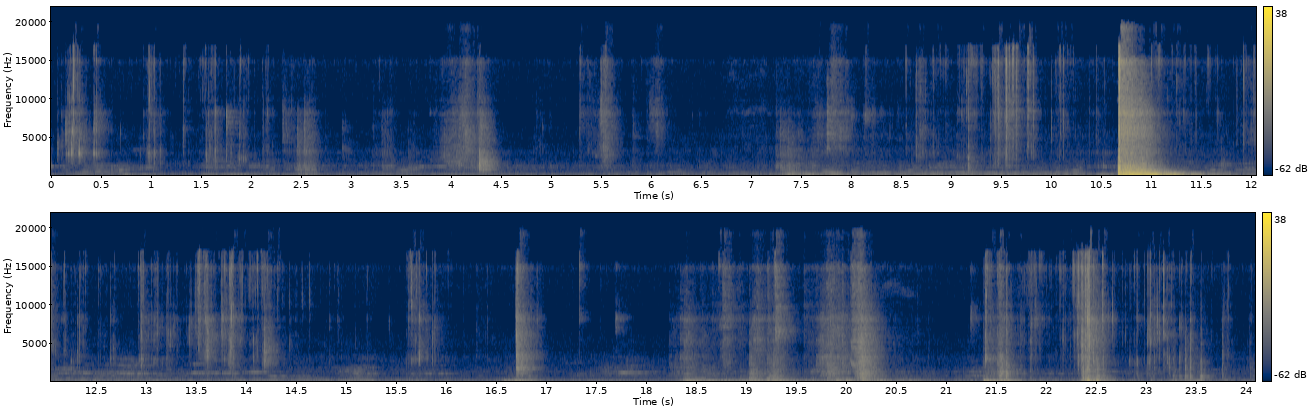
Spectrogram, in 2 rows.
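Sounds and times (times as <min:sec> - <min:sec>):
balloon bursting: 0:10.7 - 0:11.5.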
